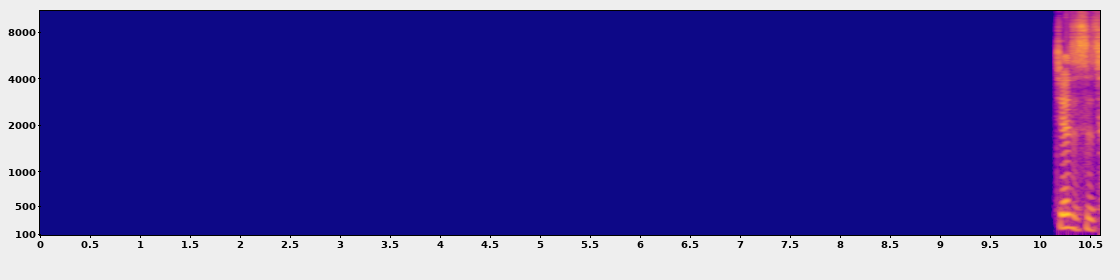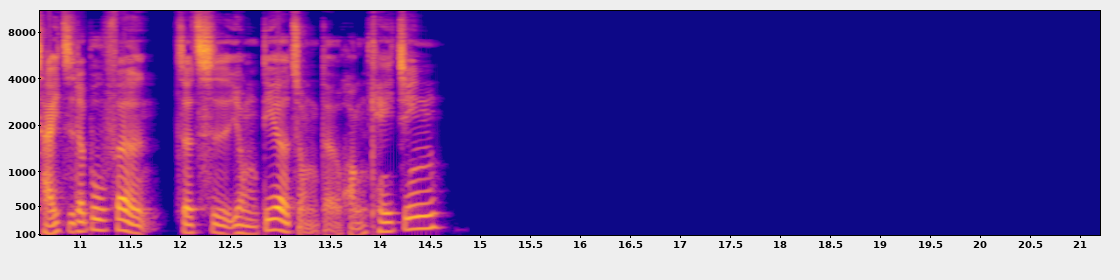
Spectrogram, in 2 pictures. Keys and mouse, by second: 0.3 middle click, 1.6 middle click, 3.0 middle click, 3.8 Tab, 5.3-6.0 middle drag, 7.1 KP_7, 7.4 KP_1, 8.9 shift+middle click, 9.2 shift+click, 9.9-10.5 right drag, 14.0-14.9 drag, 14.7 middle drag, 15.3 KP_0, 16.6 shift+middle click, 17.8 middle click, 18.5 shift+middle click.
